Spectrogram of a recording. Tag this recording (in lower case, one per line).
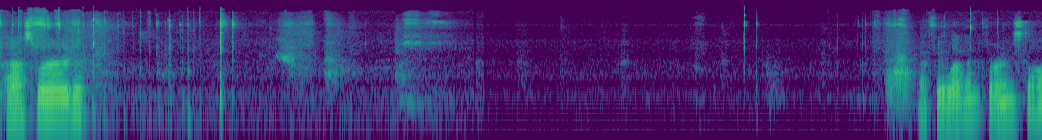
speech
